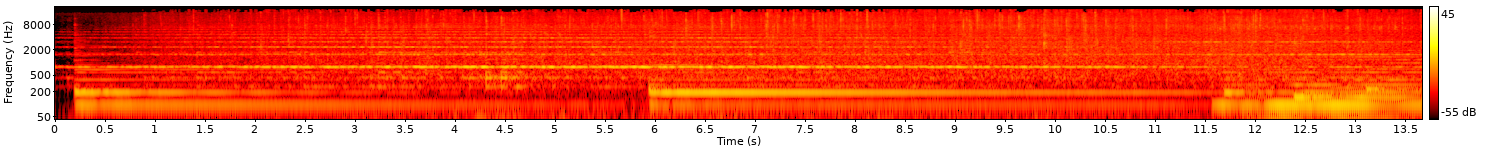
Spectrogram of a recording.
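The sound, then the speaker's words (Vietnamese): Steady rain falling on muddy village ground, a continuous soft patter that holds an even level throughout, with a low sustained hum underneath. “Làng triều hôm nay mưa suốt, mưa âm ỉ làm ướt hết bùn đất”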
